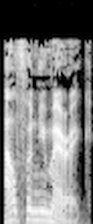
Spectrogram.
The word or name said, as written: alphanumeric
